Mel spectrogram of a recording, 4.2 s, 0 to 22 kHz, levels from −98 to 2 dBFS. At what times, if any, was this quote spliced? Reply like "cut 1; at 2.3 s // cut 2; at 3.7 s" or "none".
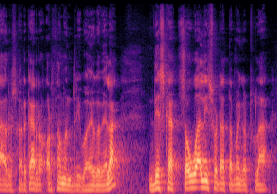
none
